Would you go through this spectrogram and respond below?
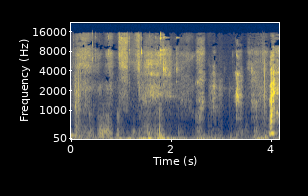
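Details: French bulldog reacting to profanities, giving a rough, breathy grumbling growl in uneven bursts over about four seconds, with a sharper noisy burst at the end.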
